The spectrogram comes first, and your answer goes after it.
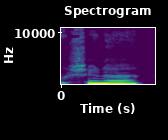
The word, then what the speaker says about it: Shuna: okay here we go shuna pronunciation s h o o hyen Nu shuna rhymes with woa which is not a word uh Siri don't look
